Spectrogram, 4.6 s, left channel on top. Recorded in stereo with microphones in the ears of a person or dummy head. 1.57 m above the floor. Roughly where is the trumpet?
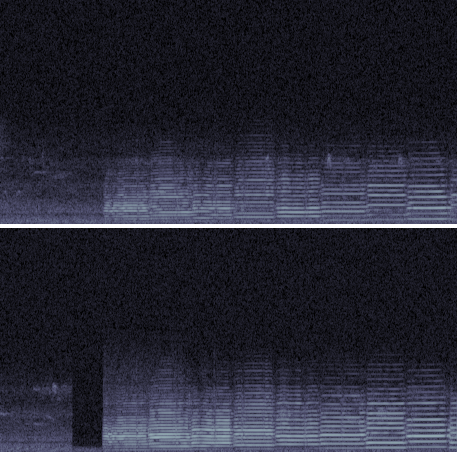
Right.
